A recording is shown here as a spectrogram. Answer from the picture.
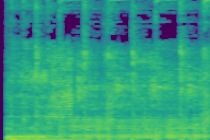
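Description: Dance music from a DJ set played loud over a club sound system, with a steady beat of hi-hat ticks about four a second. The deep bass drops away about halfway through.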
